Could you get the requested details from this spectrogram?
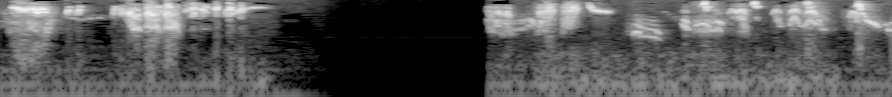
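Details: Singing song thrush: a dense burst of high, scratchy notes, a second of silence, then another run of varied whistles and chirps.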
